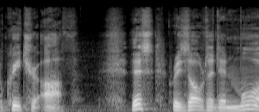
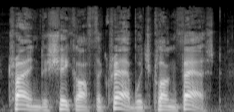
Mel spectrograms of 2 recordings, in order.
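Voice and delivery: plain reading voice

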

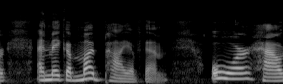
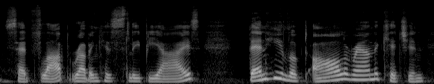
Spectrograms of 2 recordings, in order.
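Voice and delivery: usual speaking voice

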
